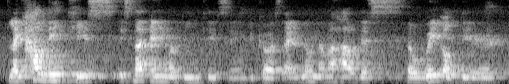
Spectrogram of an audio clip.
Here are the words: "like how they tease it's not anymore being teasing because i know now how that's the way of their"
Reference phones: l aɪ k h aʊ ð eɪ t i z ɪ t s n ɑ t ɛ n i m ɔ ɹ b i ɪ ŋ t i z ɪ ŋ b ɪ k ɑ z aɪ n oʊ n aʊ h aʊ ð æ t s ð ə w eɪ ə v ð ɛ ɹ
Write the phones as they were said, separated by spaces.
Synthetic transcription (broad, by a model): l aɪ k h aʊ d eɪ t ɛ s ɪ t s n ɑ t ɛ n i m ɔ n b i ɪ ŋ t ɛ s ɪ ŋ b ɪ k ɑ s aɪ n oʊ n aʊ h aʊ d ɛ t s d ə w eɪ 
